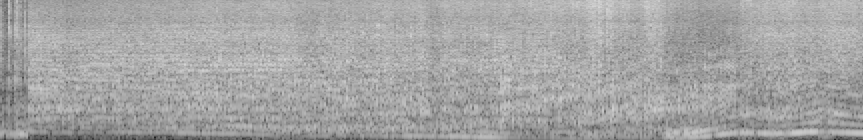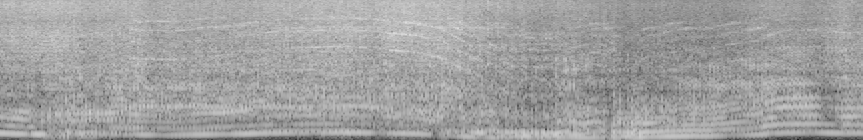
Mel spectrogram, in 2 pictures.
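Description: Rally car engine revving hard, its pitch rising and falling repeatedly as it is driven through the gears, with two sharp drops and climbs in pitch about four and nine seconds in.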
